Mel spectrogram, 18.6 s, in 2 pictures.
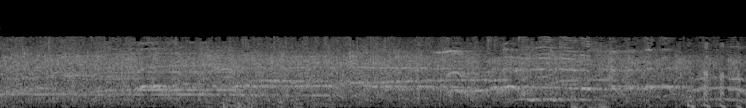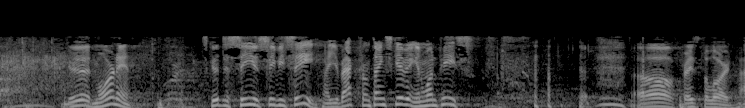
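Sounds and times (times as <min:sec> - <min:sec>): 
audience applauding: 0:00.0 - 0:10.6
laughter: 0:06.5 - 0:09.9, 0:15.4 - 0:16.9
speech: 0:08.8 - 0:11.1, 0:11.9 - 0:15.3, 0:17.3 - 0:18.6.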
